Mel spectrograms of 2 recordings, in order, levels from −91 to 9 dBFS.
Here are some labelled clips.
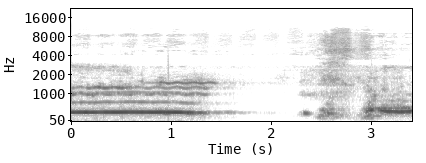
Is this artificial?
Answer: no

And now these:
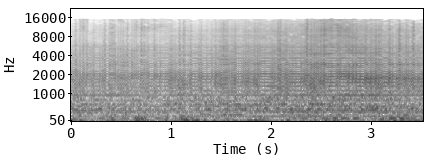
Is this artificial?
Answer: yes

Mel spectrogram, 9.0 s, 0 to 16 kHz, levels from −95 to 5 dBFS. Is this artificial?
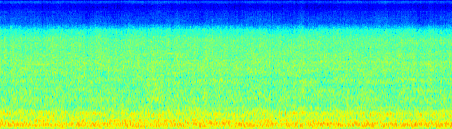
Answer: yes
